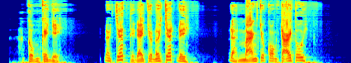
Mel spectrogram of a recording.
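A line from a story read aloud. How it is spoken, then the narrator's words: Woman's loud scream. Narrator (Vietnamese): Dì ta hét to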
